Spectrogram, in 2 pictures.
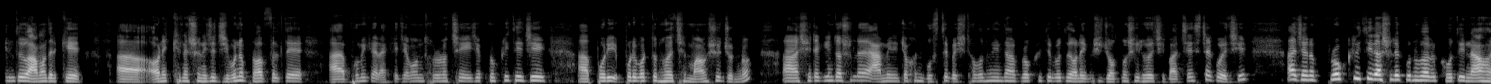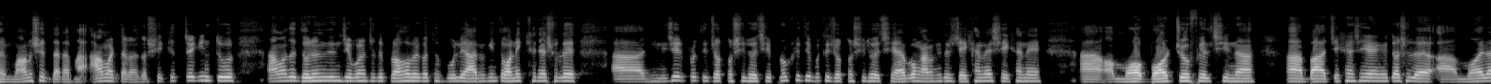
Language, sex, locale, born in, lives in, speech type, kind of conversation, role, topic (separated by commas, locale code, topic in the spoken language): Bengali, male, bn-BD, Bangladesh, Bangladesh, conversation, podcast, guest, কোনো ভ্রমণে প্রকৃতির প্রভাবে কি তোমার দৃষ্টিভঙ্গি বদলে গেছে?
